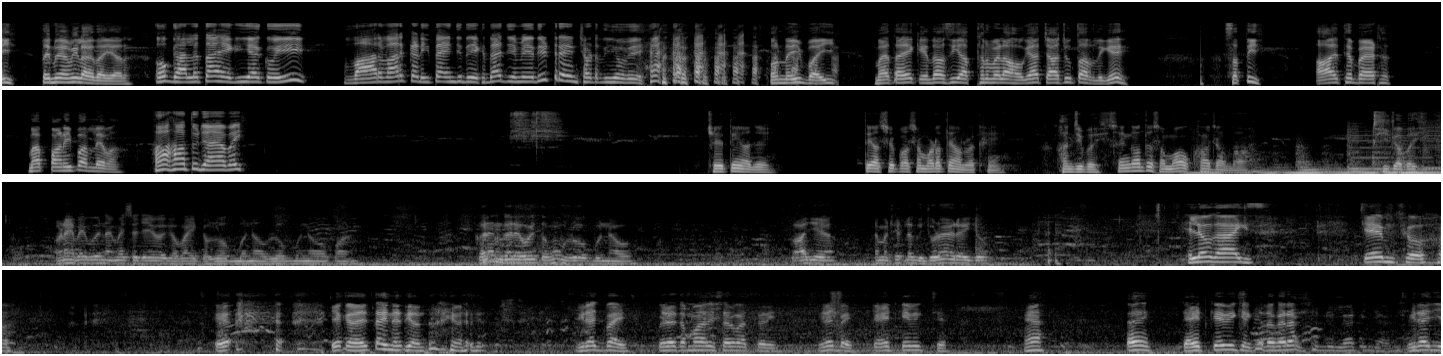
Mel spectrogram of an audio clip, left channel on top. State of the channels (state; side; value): different; both; correlation 0.00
